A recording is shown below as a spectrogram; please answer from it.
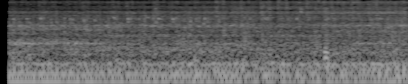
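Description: A car engine idling, a low steady sound with no change in speed.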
